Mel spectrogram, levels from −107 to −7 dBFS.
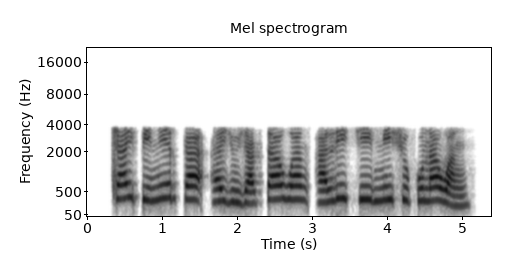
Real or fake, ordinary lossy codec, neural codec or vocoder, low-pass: fake; AAC, 32 kbps; codec, 16 kHz in and 24 kHz out, 1 kbps, XY-Tokenizer; 3.6 kHz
